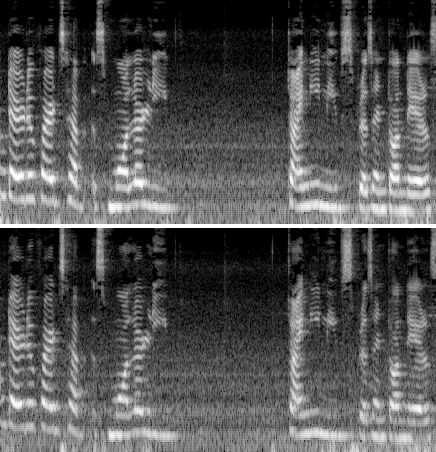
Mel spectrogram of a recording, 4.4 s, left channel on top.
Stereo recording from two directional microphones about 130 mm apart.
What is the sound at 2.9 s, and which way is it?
A woman's voice, 40° left (ahead or behind).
